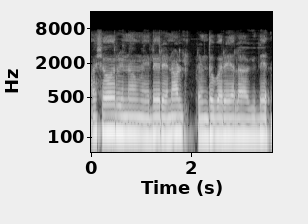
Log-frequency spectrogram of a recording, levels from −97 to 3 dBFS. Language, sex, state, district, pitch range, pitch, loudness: Kannada, male, Karnataka, Bangalore, 110-115 Hz, 110 Hz, -11 LUFS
